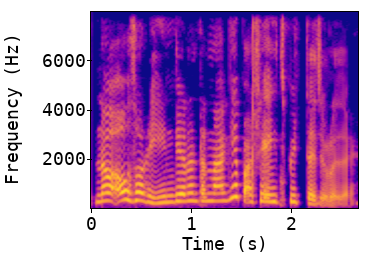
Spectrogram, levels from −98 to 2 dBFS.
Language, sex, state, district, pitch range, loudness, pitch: Bengali, female, West Bengal, Kolkata, 280-390 Hz, -14 LUFS, 310 Hz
